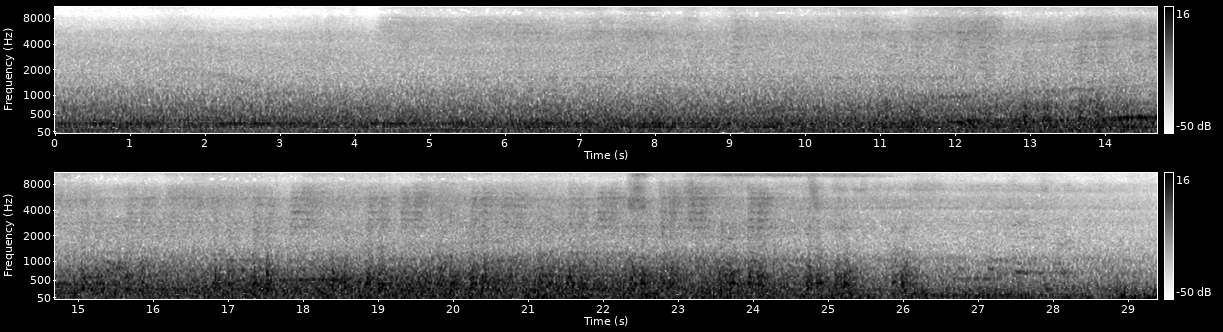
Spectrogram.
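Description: Electric commuter trains at a station: a steady low electric hum, then a motor whine that rises in pitch as a train accelerates. Later come a string of wheel clicks over the rails.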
